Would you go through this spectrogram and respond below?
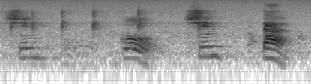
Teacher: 어간이 니은으로 시작했으니까 뒤에 오는 예사소리는 무슨 소리로 바뀐다? 된 소리로 바뀌더라. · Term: 된 소리 현상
